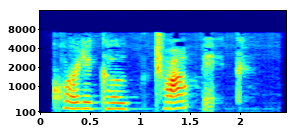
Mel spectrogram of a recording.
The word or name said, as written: corticotropic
